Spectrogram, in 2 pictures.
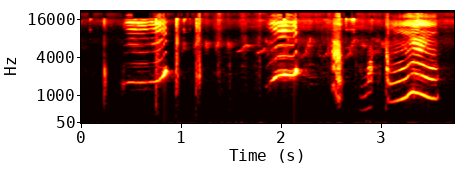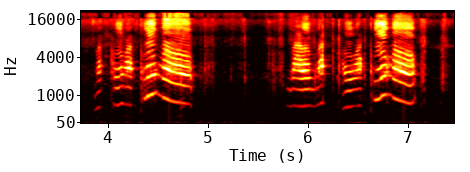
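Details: Pet green ring-neck parrot from India talking without pause, saying "mummy" over and over: a string of nasal, speech-like mimicked syllables in bursts, each with sweeping tones, plus a few sharp clicks between phrases.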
